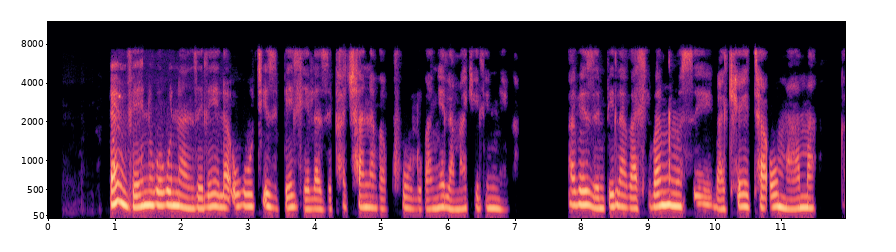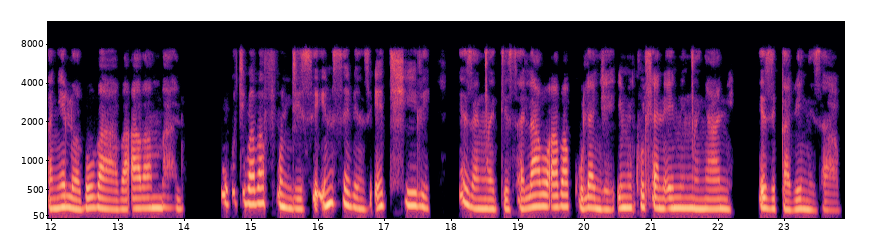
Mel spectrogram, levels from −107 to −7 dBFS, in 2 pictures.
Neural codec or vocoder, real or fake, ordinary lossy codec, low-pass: none; real; Opus, 64 kbps; 7.2 kHz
